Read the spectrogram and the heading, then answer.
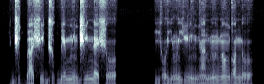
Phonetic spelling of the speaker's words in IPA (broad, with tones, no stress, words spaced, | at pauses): d͡ʒi˨ɡ͡ba˨˦ʃi˦˨ d͡ʒu˧ɡ͡be˦mĩ˧ d͡ʒi˦nɛ˧ʃo˧ | jo˨jũ˨˦ji˦˨ ɾĩ˨ɡã˨ nũ˧nɔ̃˧ ɡɔ˧no˨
